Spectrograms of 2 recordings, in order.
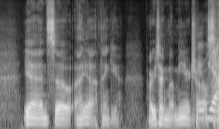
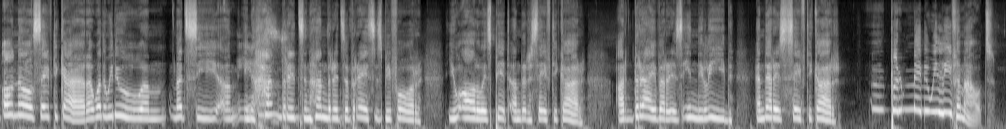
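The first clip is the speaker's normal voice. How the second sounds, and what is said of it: Put-on accent. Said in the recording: “Your accent. ... Oh, I held it. I stuck with it.”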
